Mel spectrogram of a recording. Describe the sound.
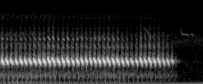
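A person whistles one sustained, loud note with a fast warbling trill, held alone for under two seconds before breaking off abruptly.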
